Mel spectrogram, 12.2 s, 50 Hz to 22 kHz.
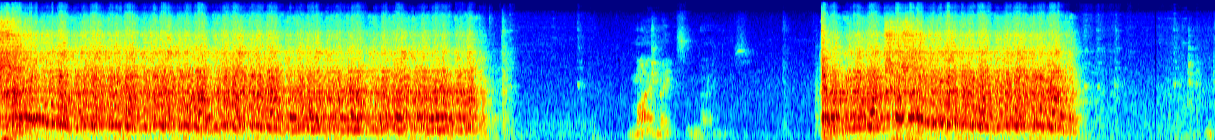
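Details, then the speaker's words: Porsche 928 first start after engine rebuild, before distributor adjustment: two bursts of ragged cranking and catching with pops and bangs, never settling; rough running, fuel smell, owner suspects distributor timing or too little fuel. "so it's not happy at the moment so but I can smell fuel so it's probably too far out like or maybe it's not quite enough fuel coming through"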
